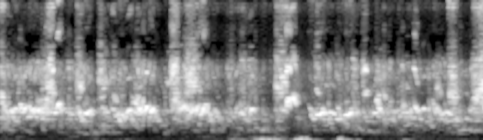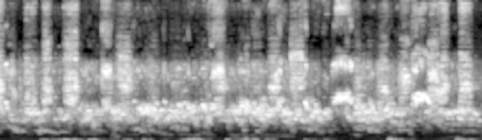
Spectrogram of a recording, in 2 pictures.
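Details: Budgies keep up a busy flock chatter of rapid high chirps and squeaky warbles, with soft low thumps now and then underneath.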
